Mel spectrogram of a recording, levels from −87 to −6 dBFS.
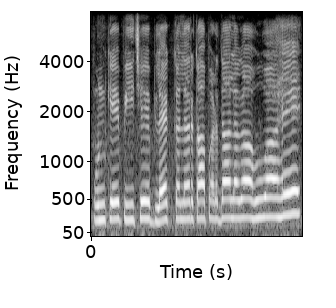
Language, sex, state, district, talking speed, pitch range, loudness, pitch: Hindi, male, Madhya Pradesh, Dhar, 125 wpm, 225-245 Hz, -12 LUFS, 235 Hz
